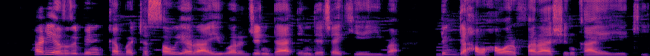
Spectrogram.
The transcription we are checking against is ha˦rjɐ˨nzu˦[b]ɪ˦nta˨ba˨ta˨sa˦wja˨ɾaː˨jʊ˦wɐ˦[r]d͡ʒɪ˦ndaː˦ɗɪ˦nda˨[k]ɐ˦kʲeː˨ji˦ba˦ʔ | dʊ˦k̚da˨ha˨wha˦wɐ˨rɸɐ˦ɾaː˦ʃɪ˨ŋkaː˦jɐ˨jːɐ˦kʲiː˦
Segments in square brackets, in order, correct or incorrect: correct, correct, incorrect: t

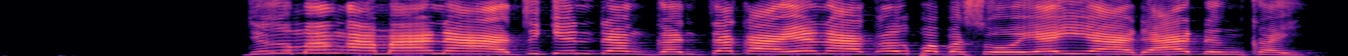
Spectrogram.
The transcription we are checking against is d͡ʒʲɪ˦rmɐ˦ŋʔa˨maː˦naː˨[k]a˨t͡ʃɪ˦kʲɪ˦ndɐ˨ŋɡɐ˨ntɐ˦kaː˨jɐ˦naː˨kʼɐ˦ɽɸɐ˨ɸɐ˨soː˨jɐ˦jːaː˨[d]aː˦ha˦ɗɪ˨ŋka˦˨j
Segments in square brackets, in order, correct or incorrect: incorrect: ʔ, correct

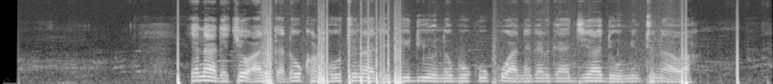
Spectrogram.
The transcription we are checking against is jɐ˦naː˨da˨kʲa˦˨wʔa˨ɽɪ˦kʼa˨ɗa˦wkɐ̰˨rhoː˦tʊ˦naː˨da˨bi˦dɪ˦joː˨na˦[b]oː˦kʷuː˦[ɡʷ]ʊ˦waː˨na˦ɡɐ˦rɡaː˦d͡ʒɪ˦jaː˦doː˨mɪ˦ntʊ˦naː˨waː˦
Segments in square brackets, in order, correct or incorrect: correct, incorrect: kʷ

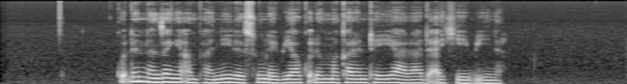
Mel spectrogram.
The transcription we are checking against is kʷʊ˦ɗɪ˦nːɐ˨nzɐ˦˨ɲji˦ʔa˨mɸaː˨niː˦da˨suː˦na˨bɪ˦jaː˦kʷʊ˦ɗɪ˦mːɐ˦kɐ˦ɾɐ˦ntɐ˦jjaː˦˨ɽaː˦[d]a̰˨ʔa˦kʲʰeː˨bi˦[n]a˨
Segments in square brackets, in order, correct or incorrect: correct, correct

